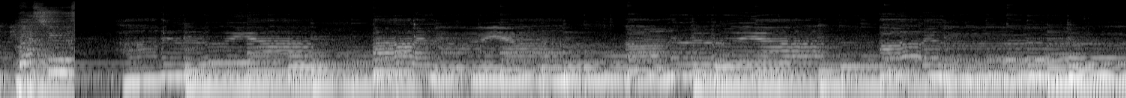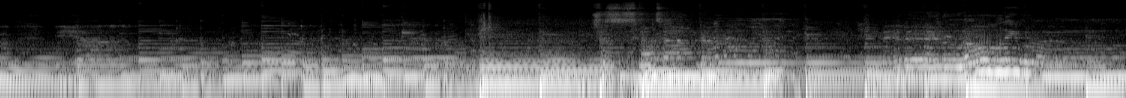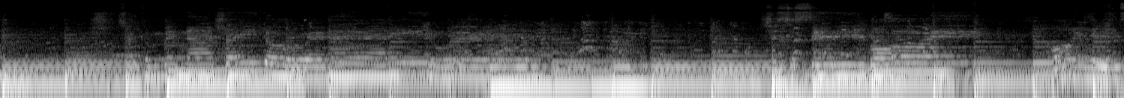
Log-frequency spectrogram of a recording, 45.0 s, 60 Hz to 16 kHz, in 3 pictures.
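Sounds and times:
man singing: 0:00.0 - 0:17.5, 0:22.6 - 0:38.3, 0:39.8 - 0:45.0
acoustic guitar strumming chords: 0:00.0 - 0:45.0.

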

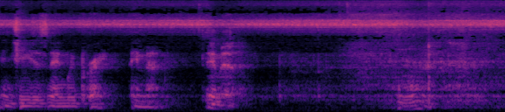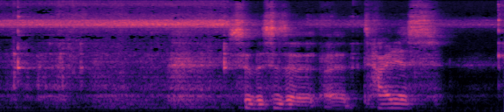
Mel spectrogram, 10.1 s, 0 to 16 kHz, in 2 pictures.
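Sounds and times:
insects trilling: 0:00.0 - 0:10.0.

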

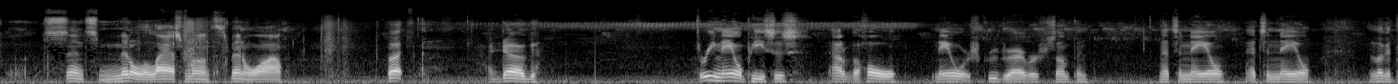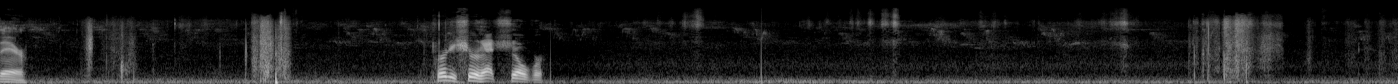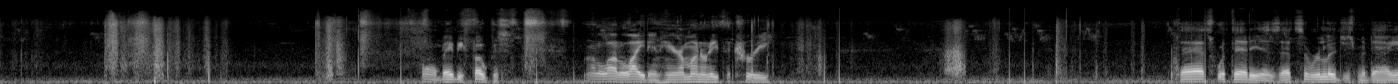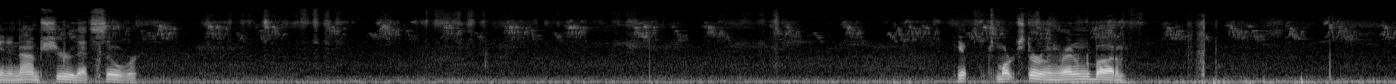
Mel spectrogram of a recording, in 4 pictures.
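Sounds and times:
faint bird chirps: 0:00.0 - 0:26.1
low steady background noise: 0:00.0 - 0:55.9
small birds chirping: 0:00.0 - 0:55.9
handling and rustling noise: 0:14.7 - 0:17.1, 0:22.0 - 0:33.9, 0:35.3 - 0:36.5, 0:37.3 - 0:39.9
scratchy rustles: 0:14.7 - 0:17.1, 0:20.3 - 0:21.2, 0:22.0 - 0:30.4, 0:31.1 - 0:33.9, 0:35.7 - 0:36.5, 0:37.3 - 0:39.5, 0:42.7 - 0:54.3.

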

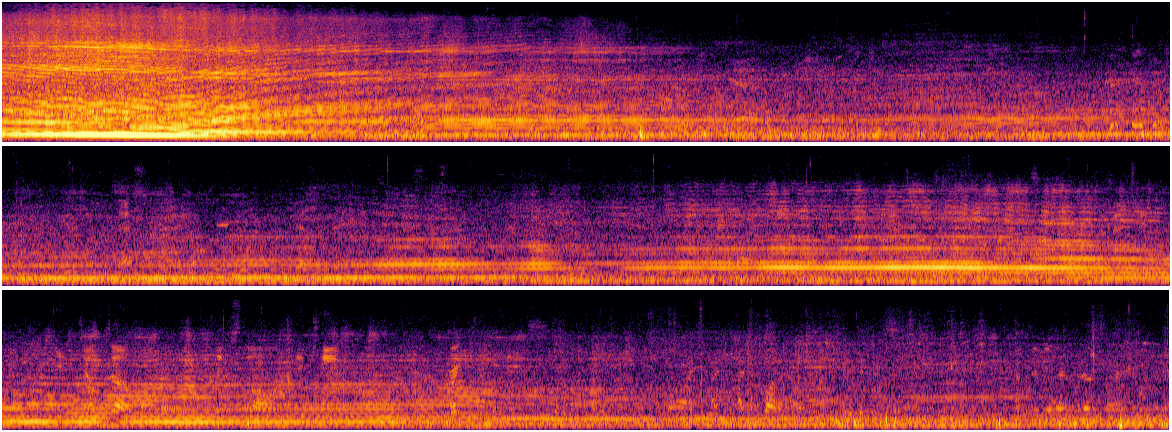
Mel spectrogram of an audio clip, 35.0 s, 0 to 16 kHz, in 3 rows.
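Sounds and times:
model airplane engine: 0:00.0 - 0:35.0.

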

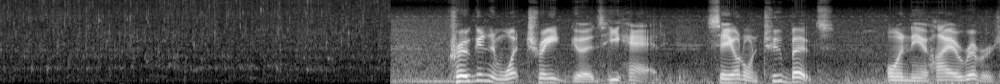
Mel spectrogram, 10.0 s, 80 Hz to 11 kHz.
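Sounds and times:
running water rushing: 0:00.0 - 0:04.0.

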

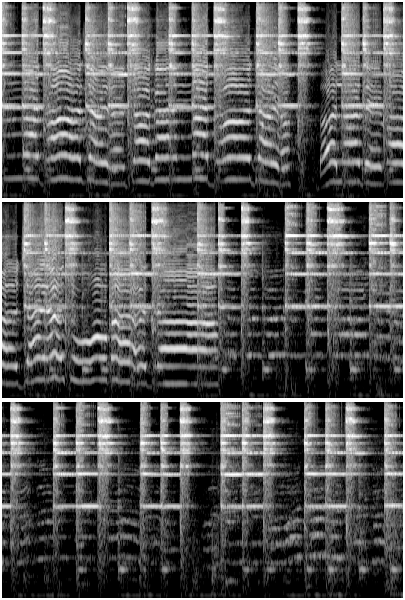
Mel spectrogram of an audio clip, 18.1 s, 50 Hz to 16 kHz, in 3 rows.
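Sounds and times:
hand cymbals struck: 0:00.0 - 0:18.0
woman singing devotional song: 0:00.0 - 0:18.0.

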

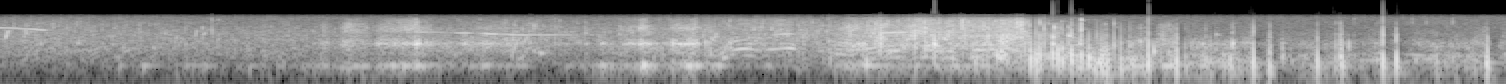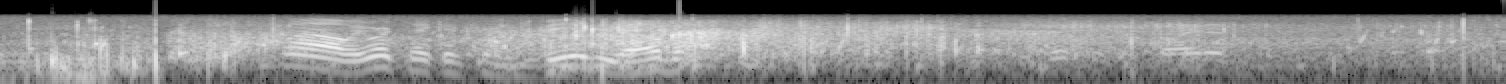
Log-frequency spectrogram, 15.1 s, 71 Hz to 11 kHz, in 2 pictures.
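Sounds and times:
water splashing and gurgling: 0:00.0 - 0:15.0
sharp knocks and sloshes: 0:00.6 - 0:15.0.

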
